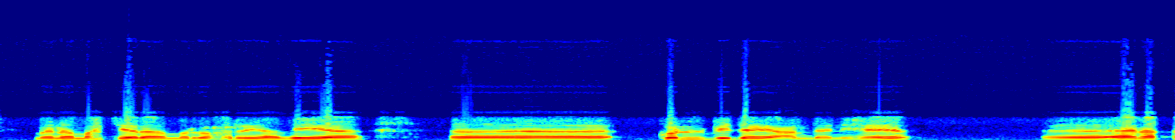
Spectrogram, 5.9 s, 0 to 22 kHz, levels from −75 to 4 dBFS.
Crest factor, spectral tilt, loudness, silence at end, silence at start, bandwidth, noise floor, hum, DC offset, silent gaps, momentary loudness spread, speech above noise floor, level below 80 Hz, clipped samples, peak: 12 dB; -7 dB/octave; -12 LUFS; 0.1 s; 0.2 s; 8 kHz; -54 dBFS; none; under 0.1%; none; 8 LU; 43 dB; -54 dBFS; under 0.1%; 0 dBFS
